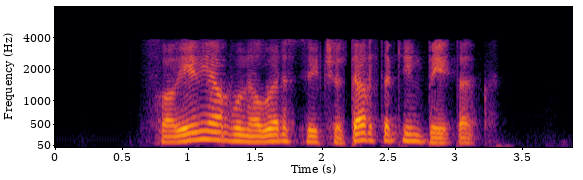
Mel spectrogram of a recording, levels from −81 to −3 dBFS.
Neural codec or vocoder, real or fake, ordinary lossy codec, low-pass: codec, 16 kHz, 0.5 kbps, FreqCodec, larger model; fake; AAC, 16 kbps; 7.2 kHz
